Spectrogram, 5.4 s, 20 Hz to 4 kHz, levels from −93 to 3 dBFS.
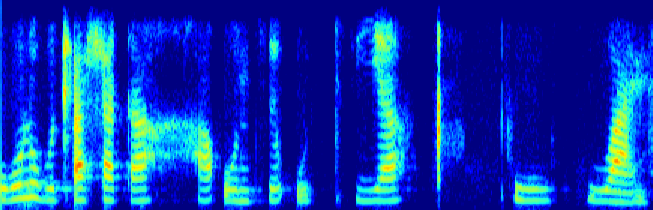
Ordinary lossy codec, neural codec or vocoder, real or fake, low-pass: Opus, 64 kbps; none; real; 3.6 kHz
